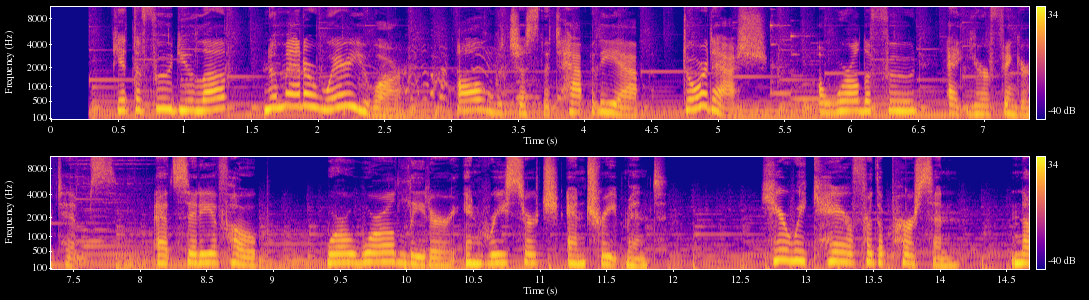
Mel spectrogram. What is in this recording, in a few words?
Commercial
